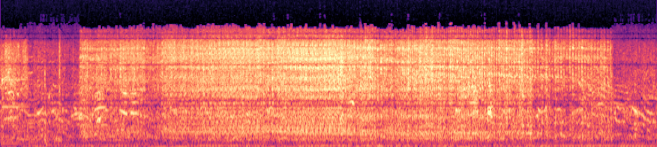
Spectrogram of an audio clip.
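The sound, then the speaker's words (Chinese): A police motorcycle arrives at a seaside beach, its engine running steadily for about nine seconds, a loud, continuous rumbling drone with a buzzing, idling texture. Indistinct voices are mixed in underneath. “突然，一辆警用摩托车来到这里。”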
